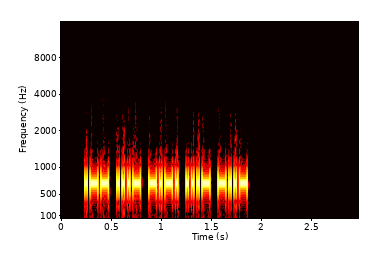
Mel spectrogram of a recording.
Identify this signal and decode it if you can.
Morse code, heard as a keyed tone, about 44 wpm, 700 Hz. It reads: WVCVX
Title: Code Groups - 5 Letter:Numbers - 45wpm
